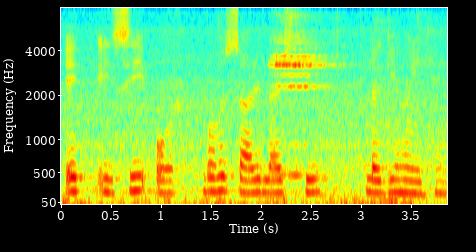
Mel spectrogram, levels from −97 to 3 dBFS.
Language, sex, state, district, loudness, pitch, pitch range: Hindi, female, Punjab, Pathankot, -15 LUFS, 195 Hz, 190-215 Hz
